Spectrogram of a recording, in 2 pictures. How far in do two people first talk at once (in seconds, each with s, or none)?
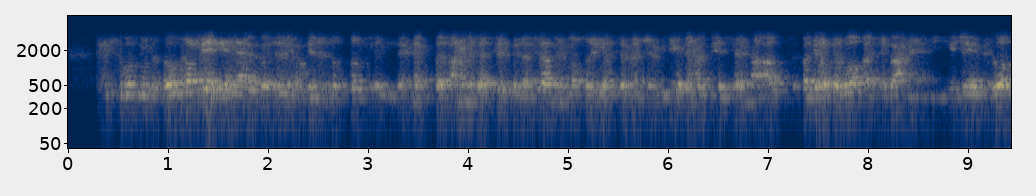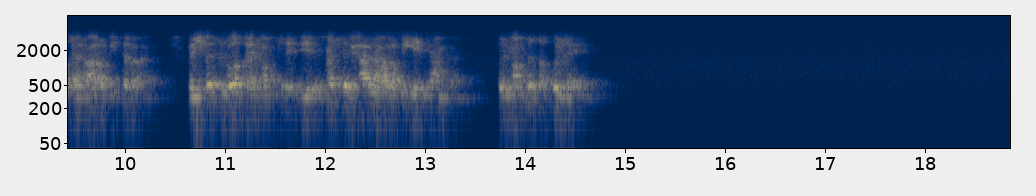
1.1 s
